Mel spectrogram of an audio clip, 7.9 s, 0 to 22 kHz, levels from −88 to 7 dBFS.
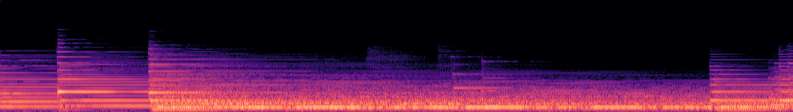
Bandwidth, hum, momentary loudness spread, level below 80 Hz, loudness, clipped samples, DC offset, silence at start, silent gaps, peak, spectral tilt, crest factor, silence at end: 4.1 kHz; none; 6 LU; -32 dBFS; -17 LUFS; under 0.1%; under 0.1%; 0 s; none; -2 dBFS; -12.5 dB/octave; 14 dB; 0 s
